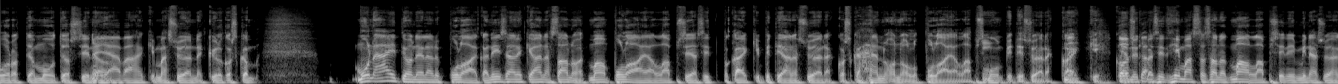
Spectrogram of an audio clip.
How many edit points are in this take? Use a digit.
2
